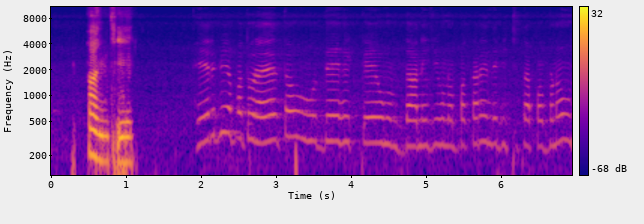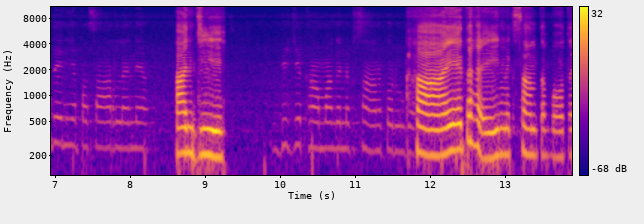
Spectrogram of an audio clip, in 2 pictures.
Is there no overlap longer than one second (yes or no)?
yes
